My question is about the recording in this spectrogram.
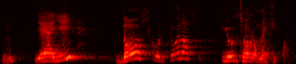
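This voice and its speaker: Older man, Mexican accent, emphatic lecturing tone, lively swooping pitch, slightly raised voice. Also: a little slow, muffled recording. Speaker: conductor and musician. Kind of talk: anecdotal storytelling in an interview.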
